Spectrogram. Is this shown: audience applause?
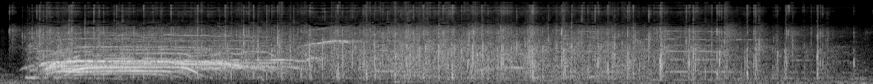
yes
